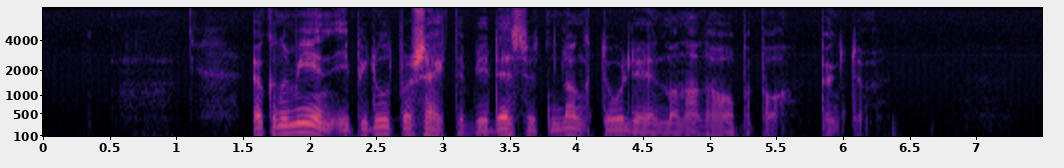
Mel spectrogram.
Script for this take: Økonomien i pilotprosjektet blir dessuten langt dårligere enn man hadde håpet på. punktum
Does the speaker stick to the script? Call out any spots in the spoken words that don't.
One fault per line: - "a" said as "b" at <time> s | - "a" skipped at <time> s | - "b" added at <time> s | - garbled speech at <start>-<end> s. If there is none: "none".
none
